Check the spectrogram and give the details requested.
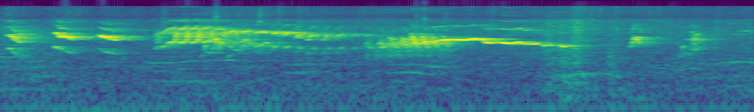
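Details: Asian pied starling (jalak suren), a bird known for mimicking other birds, singing its repertoire as a lure to prompt singing: loud high whistled phrases, one long slurred note falling near the end, with short chirps between.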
